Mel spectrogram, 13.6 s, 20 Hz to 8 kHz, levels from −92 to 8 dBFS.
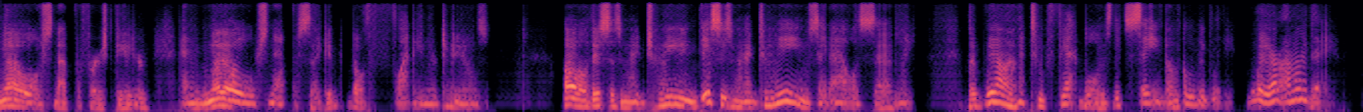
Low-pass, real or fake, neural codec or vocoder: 7.2 kHz; fake; codec, 16 kHz, 0.5 kbps, FreqCodec, smaller model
